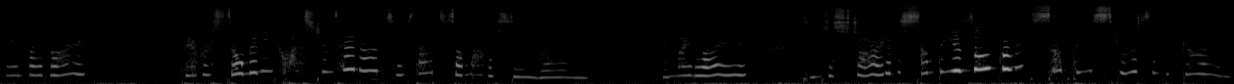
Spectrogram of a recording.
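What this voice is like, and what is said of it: Sung imitation of a female character. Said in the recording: “That's literally not, that's not how she sounds at all. I don't know why that's my impression of her.”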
